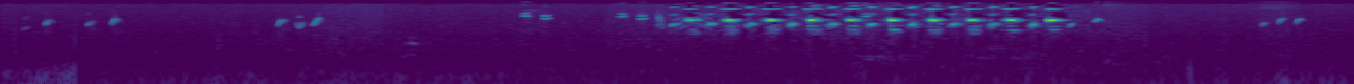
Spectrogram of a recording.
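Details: Goldfinch singing, a song meant to help train other goldfinches: scattered soft high chips, then a two-second burst of quick, evenly repeated tinkling notes, followed by a few more thin chips and faint low bumps.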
